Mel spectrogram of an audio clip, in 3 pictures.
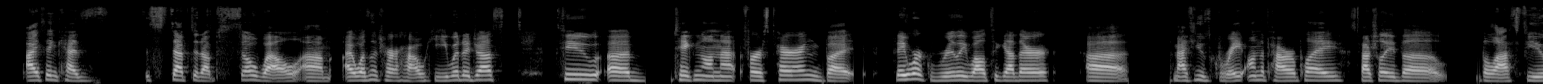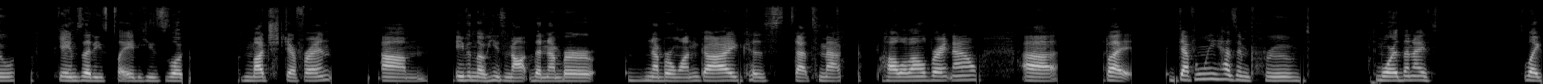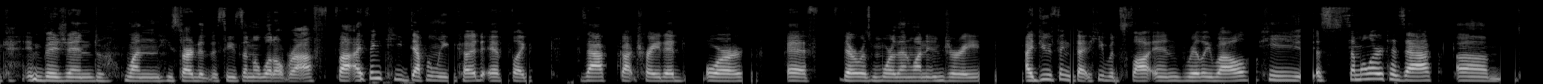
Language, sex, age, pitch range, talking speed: English, female, 20-39, 170-195 Hz, 155 wpm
